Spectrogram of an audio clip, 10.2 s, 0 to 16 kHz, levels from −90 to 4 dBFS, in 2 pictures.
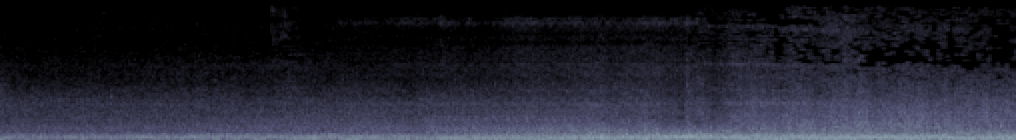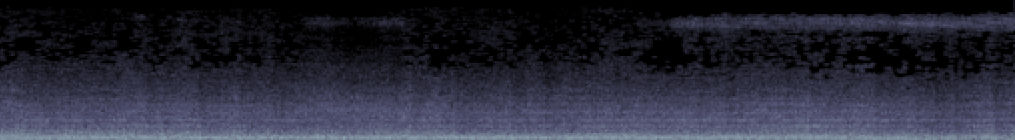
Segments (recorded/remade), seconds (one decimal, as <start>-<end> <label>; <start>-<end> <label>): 0.0-1.7 recorded; 1.7-3.5 remade; 3.5-6.6 recorded; 6.6-7.1 remade; 7.1-10.2 recorded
